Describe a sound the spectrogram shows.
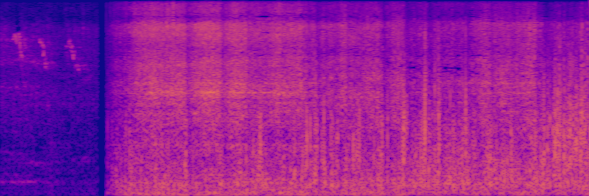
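Wind buffets the microphone loudly.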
